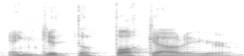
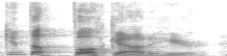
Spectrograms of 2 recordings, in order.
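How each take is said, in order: First: Low, soft, controlled dismissal; quiet, cold retold order; very calm sociopath. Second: Loud retold blow-up, punched on FUCK; loud, forceful dismissal; angry outburst. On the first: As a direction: drop it calmly, like a sociopath. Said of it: "very calmly, like, sociopath". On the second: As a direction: throw him out at full volume. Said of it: "finger right in the face".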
